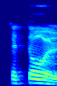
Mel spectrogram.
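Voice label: "ketul", Malay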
